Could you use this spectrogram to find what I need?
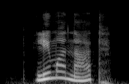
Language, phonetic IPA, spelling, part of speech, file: Russian, [lʲɪmɐˈnat], лимонад, noun, Ru-лимонад.ogg
- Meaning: 1. lemonade 2. soda pop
